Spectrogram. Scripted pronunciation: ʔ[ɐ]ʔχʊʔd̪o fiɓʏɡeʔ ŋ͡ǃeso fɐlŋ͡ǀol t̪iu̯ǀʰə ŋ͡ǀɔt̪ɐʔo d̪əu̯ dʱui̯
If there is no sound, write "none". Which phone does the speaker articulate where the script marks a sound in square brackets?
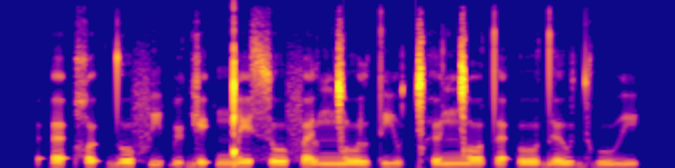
ɐ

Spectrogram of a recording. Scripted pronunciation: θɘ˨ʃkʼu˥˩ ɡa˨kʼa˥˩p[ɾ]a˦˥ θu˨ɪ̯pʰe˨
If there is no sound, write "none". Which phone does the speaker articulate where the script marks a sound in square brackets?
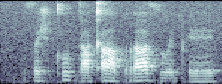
r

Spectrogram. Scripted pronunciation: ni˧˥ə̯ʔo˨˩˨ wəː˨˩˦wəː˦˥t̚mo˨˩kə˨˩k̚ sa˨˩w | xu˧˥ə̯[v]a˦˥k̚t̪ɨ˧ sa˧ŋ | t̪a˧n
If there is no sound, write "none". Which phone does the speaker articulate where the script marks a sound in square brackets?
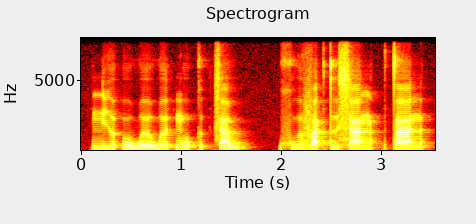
v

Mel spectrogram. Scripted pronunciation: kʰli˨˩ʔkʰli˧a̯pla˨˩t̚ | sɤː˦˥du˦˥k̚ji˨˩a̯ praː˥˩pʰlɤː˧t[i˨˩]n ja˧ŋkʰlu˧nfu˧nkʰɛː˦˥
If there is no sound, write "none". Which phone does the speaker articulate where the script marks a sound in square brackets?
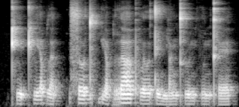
e˨˩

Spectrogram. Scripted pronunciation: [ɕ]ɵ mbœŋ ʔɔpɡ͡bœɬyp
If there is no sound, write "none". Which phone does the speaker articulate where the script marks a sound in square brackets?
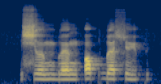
ɕ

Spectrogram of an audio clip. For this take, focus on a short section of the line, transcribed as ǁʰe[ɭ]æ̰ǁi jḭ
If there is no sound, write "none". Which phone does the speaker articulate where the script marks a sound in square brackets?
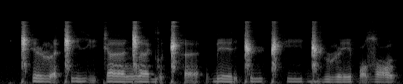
ɭ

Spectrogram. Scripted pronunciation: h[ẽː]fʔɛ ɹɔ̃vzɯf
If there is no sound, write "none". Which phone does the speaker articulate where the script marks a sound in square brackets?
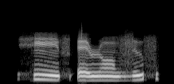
ẽː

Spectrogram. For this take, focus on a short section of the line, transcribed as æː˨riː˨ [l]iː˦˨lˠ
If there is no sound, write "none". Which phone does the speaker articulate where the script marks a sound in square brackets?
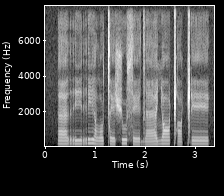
r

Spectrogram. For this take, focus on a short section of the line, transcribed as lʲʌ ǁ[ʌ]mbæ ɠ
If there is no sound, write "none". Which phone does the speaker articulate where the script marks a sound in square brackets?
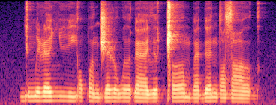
ʌː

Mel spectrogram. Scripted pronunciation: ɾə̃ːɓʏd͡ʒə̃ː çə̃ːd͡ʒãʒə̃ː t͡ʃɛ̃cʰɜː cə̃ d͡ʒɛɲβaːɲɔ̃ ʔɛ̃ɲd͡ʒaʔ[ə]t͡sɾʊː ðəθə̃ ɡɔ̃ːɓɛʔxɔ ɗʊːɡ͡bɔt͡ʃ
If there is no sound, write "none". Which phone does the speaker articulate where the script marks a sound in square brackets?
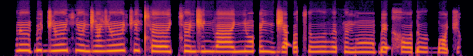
ɔ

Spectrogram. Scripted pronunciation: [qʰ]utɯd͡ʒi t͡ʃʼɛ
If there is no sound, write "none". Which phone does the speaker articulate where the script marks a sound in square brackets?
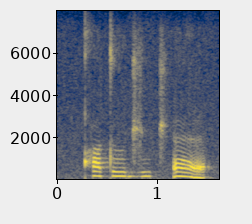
qʰ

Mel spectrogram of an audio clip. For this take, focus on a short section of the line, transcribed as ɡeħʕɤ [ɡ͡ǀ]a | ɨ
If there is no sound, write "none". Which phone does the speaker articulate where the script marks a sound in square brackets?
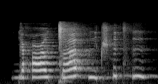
ɡ͡ǀ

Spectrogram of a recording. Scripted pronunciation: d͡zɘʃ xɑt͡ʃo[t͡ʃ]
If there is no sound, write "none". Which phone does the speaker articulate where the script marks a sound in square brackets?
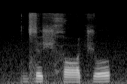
none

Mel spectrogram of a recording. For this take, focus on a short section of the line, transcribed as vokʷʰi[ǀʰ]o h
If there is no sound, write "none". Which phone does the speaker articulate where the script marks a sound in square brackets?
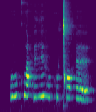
ǀʰ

